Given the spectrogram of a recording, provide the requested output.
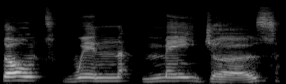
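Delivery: very slow, spelled-out delivery; drawn-out, deliberate statement; nice and slow. Real, not acted. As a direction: say it word by word with long pauses, as if for a slow listener. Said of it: "I'll say this nice and slowly for you".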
